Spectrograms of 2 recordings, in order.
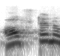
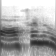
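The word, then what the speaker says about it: often: প্রায় সময় you have অফটেনও বলো অনেকে উচ্চারণটা অফটেনও করে হ্যাঁ উচ্চারণটা একটু খেয়াল করো অনেকেই অফটেনও বলে এটাকে আমরা অফেনও বলি দুটাই কারেক্ট হ্যাঁ দুটাই কারেক্ট প্রায়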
